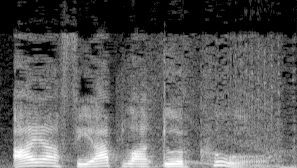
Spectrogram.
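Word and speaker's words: Eyjafjallajökull: the volcano Aya fapla urul as I'm told it is pronounced has been spewing out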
